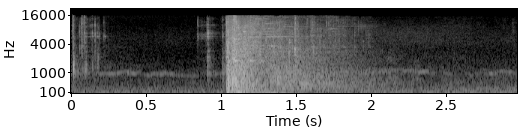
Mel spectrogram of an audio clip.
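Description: A pistol fires a single loud shot that rings out briefly.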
